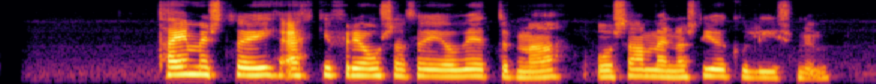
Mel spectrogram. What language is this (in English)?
Icelandic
